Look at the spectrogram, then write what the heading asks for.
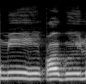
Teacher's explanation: قاف کو موٹا پڑھا، با پہ قلقلہ کیا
